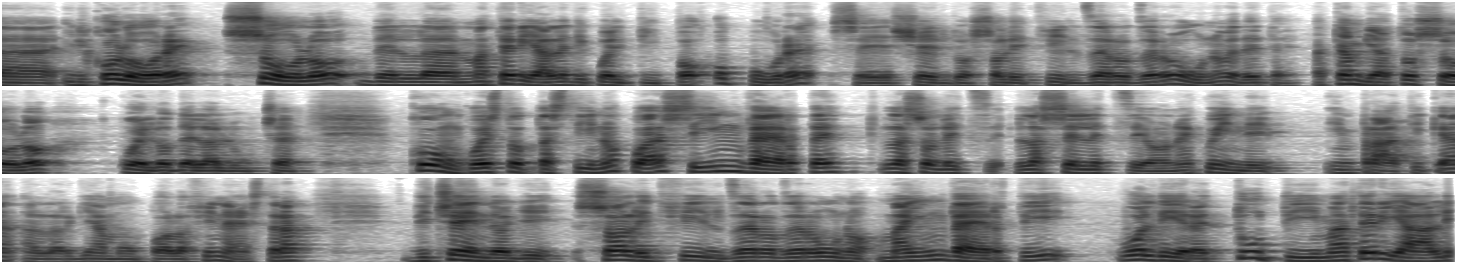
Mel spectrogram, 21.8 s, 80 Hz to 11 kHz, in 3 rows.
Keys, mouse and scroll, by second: 0.9-2.3 drag, 3.4 click, 3.9-5.3 drag, 11.1 click, 15.2-16.7 drag.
